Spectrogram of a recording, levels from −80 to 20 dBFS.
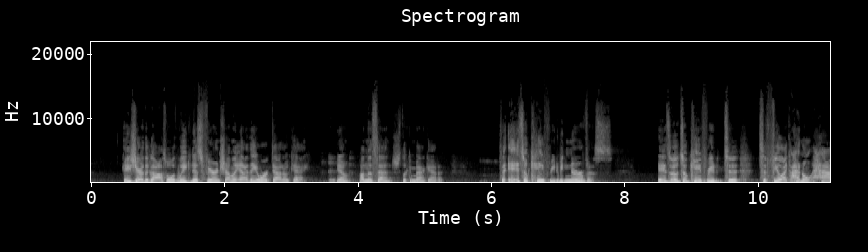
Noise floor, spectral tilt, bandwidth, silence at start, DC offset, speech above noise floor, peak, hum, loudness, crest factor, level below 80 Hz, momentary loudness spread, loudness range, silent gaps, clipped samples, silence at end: -61 dBFS; -6.5 dB/octave; 12 kHz; 0.5 s; under 0.1%; 48 dB; 0 dBFS; none; -14 LUFS; 14 dB; -66 dBFS; 11 LU; 5 LU; none; under 0.1%; 0 s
